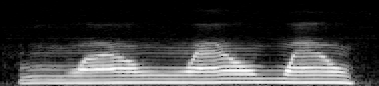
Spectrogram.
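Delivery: drawn-out sad wow-wow of a sick cat; a hint of a sad wailing cat; mournful cat wail. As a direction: make it sound mournful. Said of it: "sounds like this really, like, mournful, like, super sad".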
